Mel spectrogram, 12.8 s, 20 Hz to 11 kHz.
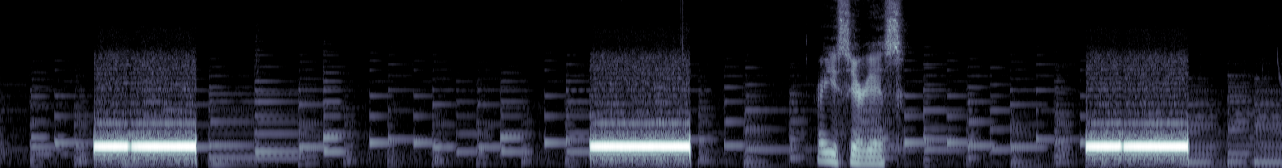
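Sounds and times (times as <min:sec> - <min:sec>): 
telephone ringing tone while calling someone: 0:00.9 - 0:02.0, 0:05.9 - 0:06.9, 0:10.8 - 0:11.9
speech: 0:08.2 - 0:09.1.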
